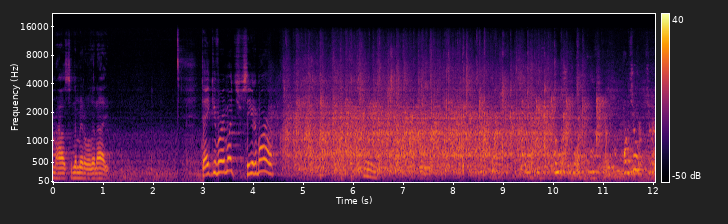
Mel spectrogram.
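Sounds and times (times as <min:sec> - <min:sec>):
audience applauding: 0:04.3 - 0:11.8.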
